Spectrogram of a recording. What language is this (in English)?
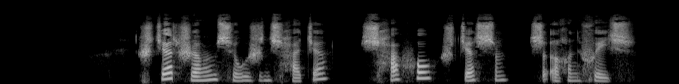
Kabardian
